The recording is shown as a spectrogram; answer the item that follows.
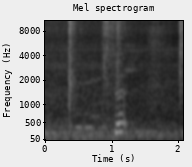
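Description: A single sharp chop about a third of a second in, a blade striking the husk of a young green coconut being opened.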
